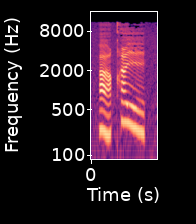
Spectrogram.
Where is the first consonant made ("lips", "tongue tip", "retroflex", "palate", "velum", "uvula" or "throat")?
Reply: uvula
